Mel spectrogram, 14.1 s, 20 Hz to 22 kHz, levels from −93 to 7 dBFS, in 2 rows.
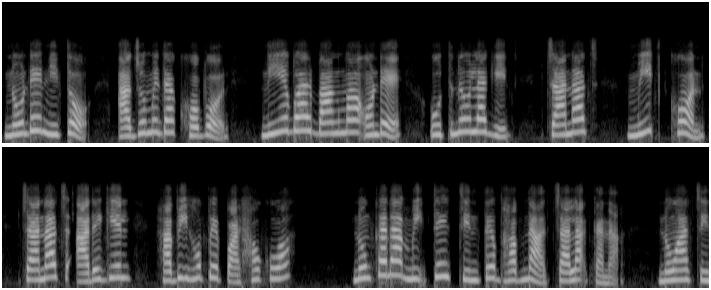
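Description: No technical faults occur at any point in this speech clip, which comes through an AMR wideband (HD Voice) link.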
